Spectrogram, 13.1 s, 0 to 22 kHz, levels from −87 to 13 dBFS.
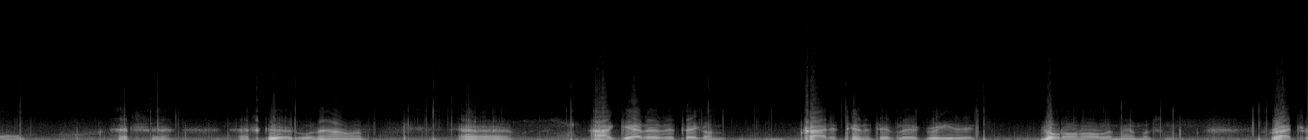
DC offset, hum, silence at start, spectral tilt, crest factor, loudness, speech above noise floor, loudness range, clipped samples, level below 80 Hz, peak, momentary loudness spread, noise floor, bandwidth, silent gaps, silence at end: under 0.1%; none; 0 s; -9.5 dB/octave; 22 dB; -27 LUFS; 24 dB; 2 LU; under 0.1%; -58 dBFS; -6 dBFS; 24 LU; -50 dBFS; 6 kHz; none; 0 s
